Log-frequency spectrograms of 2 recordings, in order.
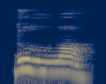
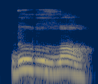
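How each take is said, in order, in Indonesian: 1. Huruf 'l' pada Allah dibaca tebal. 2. Huruf 'l' pada Allah dibaca tebal.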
